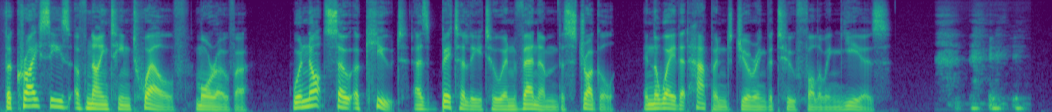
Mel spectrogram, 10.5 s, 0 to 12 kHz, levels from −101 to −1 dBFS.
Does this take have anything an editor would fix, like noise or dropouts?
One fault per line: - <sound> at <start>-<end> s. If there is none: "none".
- laugh at 9.3-10.3 s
